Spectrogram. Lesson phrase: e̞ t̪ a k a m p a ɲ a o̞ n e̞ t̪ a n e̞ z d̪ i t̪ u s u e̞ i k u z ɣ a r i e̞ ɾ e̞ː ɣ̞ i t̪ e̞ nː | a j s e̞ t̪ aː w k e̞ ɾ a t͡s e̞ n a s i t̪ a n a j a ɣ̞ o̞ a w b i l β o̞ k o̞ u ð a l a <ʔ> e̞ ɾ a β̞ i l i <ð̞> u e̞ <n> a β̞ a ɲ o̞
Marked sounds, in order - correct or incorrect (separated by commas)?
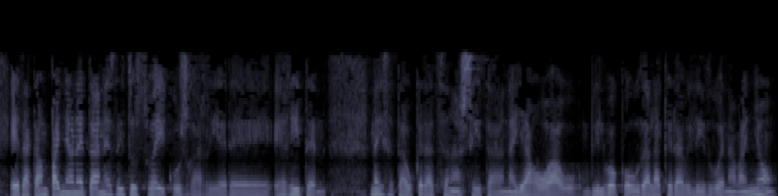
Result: incorrect, correct, correct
